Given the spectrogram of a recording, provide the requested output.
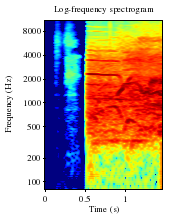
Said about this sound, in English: Crowds reacting in Buenos Aires as Lionel Messi made more World Cup history.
